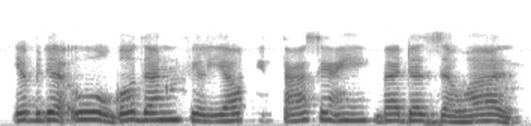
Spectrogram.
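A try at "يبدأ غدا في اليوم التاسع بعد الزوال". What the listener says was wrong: Masyaallah.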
